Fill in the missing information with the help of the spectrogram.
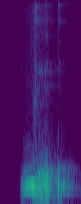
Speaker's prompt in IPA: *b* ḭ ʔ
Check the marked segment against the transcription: correct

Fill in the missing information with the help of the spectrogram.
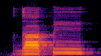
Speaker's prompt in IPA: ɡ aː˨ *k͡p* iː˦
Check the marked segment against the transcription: correct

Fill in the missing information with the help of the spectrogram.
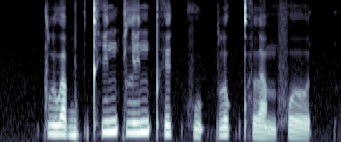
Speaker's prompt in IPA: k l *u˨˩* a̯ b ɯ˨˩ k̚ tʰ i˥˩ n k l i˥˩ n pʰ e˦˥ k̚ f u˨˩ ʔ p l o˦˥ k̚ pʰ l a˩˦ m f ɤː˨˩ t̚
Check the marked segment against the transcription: incorrect: u˧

